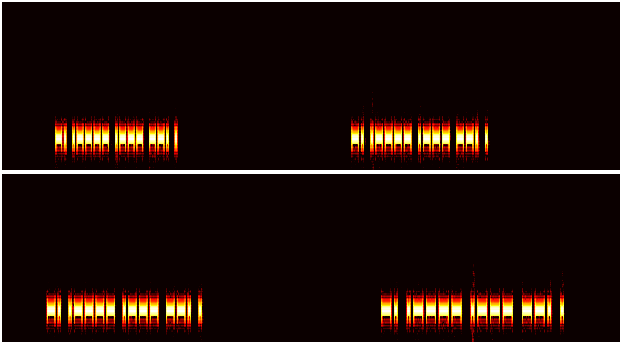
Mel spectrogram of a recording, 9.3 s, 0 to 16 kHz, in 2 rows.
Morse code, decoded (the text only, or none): N1JGE N1JGE N1JGE N1JGE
